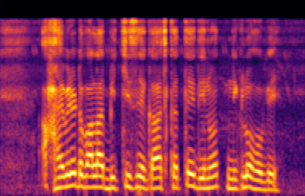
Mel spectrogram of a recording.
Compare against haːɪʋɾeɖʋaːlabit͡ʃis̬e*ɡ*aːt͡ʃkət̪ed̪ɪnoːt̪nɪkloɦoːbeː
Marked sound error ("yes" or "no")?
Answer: no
